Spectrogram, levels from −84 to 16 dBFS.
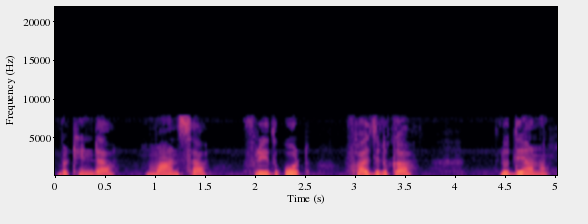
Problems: none marked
